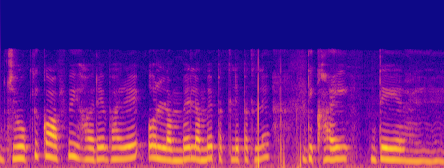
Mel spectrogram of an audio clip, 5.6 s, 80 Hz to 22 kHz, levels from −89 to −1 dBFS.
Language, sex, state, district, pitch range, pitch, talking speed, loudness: Hindi, female, Chhattisgarh, Bilaspur, 230-255 Hz, 240 Hz, 120 wpm, -19 LUFS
